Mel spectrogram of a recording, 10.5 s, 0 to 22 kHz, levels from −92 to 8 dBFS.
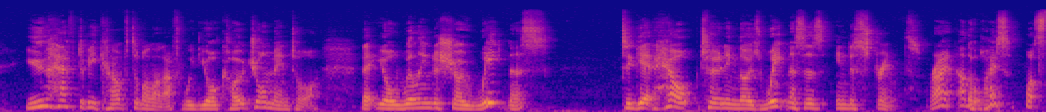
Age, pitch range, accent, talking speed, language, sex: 30-49, 130-180 Hz, Australian, 160 wpm, English, male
